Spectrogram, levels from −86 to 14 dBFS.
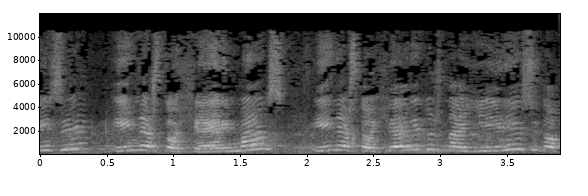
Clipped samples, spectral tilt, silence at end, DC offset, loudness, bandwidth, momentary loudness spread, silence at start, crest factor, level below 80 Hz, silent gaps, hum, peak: under 0.1%; -2 dB/octave; 0 s; under 0.1%; -18 LUFS; 11 kHz; 6 LU; 0 s; 16 dB; -58 dBFS; none; none; -2 dBFS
